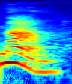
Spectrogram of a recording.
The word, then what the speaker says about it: naam: If you see double a, a, then also you must pronounce it as a, like in naam, which means name.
